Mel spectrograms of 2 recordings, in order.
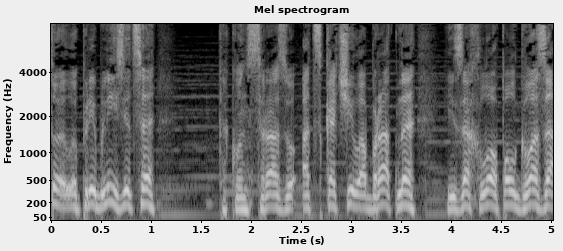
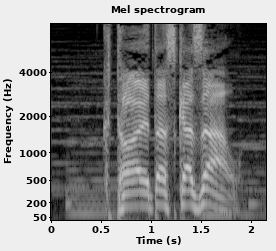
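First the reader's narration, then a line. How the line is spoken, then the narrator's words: Growl. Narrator (Russian): рыкнул граф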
